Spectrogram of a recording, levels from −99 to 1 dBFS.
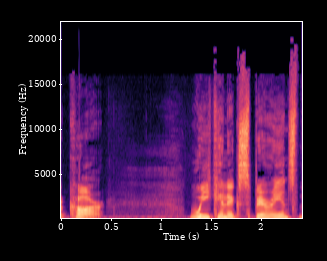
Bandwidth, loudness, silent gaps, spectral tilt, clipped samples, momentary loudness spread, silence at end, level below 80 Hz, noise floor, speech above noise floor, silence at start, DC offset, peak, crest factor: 19 kHz; -15 LUFS; none; -4 dB/octave; under 0.1%; 5 LU; 0 s; -48 dBFS; -41 dBFS; 25 dB; 0 s; under 0.1%; 0 dBFS; 18 dB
